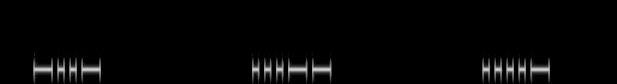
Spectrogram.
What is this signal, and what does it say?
Morse code, heard as a keyed tone, about 20 wpm, spaced as for 5 wpm, 690 Hz. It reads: X34
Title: 229 Lesson 37e - Letter x - Three Characters 20wpm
